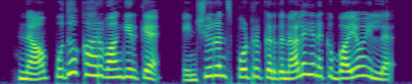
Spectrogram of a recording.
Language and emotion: Tamil, happy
